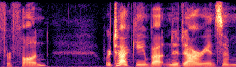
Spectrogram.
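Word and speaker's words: Cnidarian: The defender the Yeah, it's called Nadarian. It's just got a silent C at the beginning of it.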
